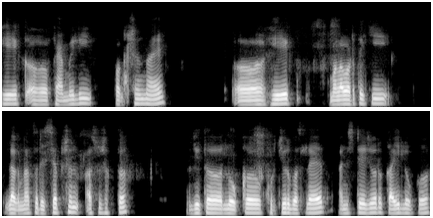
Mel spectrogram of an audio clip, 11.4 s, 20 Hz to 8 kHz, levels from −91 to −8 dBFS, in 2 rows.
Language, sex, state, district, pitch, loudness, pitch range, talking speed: Marathi, male, Karnataka, Belgaum, 125 Hz, -18 LUFS, 115-130 Hz, 130 wpm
